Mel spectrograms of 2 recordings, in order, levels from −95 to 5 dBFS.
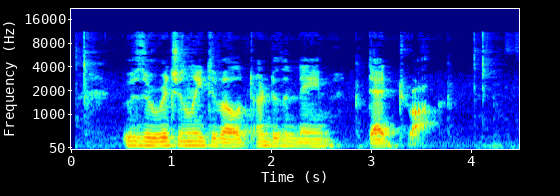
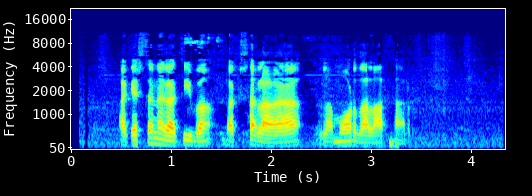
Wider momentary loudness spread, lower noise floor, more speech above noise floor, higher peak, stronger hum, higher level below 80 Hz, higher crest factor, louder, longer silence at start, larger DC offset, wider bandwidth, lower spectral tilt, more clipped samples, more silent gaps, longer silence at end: first, 18 LU vs 13 LU; second, -50 dBFS vs -61 dBFS; second, 27 dB vs 33 dB; about the same, -6 dBFS vs -8 dBFS; neither; first, -52 dBFS vs -74 dBFS; about the same, 18 dB vs 20 dB; first, -24 LUFS vs -28 LUFS; second, 0.1 s vs 0.5 s; neither; about the same, 11.5 kHz vs 11 kHz; first, -6 dB/octave vs -4 dB/octave; neither; neither; about the same, 0.9 s vs 1 s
